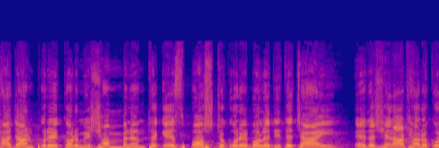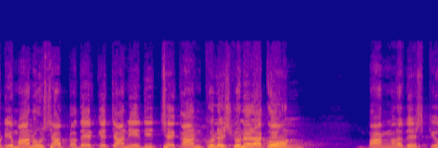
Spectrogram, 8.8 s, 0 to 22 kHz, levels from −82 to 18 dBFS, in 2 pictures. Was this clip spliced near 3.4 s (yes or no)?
yes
